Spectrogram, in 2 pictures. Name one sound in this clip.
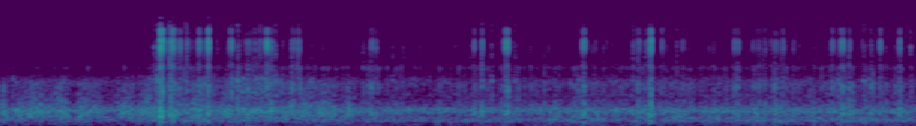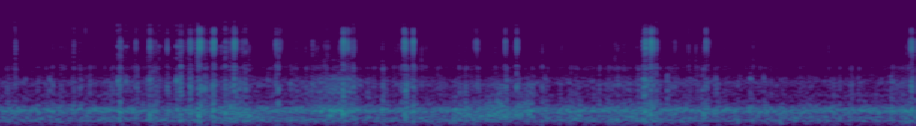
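A bicycle rattles and clicks over cracks in the path.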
